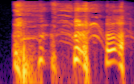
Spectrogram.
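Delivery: sharp cough clearing throat. Real, not acted. Cough after gravelly voice.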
